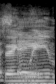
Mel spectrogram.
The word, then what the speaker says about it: sanguine: Sanguine, like bloody sanguine. – Sanguine? – Yeah. – Like penguin? – Yeah, only about blood.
